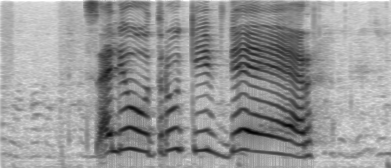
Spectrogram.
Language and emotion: Russian, positive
